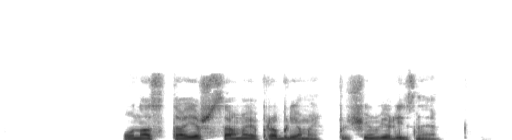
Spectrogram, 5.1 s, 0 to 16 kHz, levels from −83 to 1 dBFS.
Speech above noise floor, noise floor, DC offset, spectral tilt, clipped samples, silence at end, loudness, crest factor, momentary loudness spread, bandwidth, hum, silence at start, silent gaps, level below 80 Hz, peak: 68 dB; -88 dBFS; under 0.1%; -6.5 dB/octave; under 0.1%; 0.75 s; -20 LUFS; 20 dB; 13 LU; 8 kHz; none; 1.25 s; none; -56 dBFS; -2 dBFS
